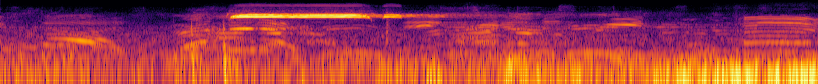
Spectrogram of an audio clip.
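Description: A referee's whistle blown once, a shrill steady blast lasting under a second, over shouting voices.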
